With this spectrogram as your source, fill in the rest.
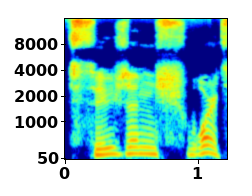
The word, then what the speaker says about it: Susan Schwartz: Susan Schwartz, am I pronouncing that correctly?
